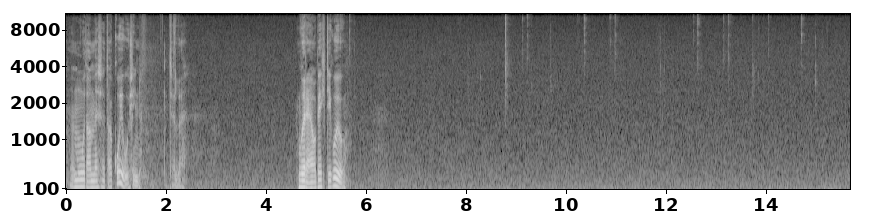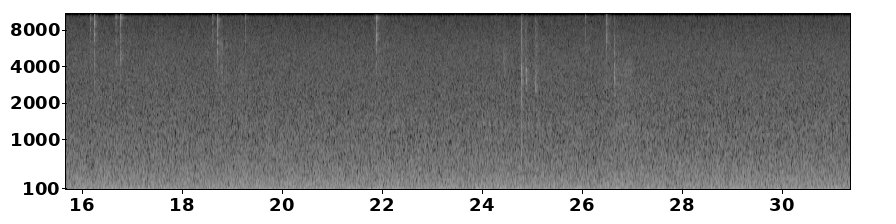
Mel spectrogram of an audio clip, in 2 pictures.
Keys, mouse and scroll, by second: 8.3 Tab, 9.3 right click, 9.7 v, 10.3 click, 10.8 right click, 11.8 v, 12.5 click, 13.1 right click, 13.9 middle click, 15.1 v, 16.3 click, 16.6 right click, 17.4 v, 18.6 click, 18.7 Tab, 19.2 middle click, 24.8 KP_Divide, 26.2 click, 26.6 alt+a.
